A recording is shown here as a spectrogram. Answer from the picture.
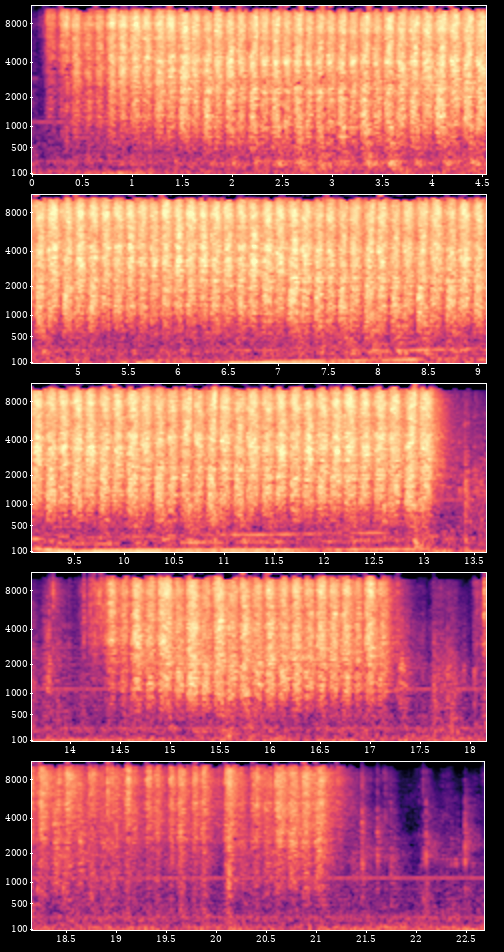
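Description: Small stiff-bristled hand brush scrubbing a painted baseboard rapidly back and forth: a dense, steady scratching for about thirteen seconds, then after a short pause two shorter bouts of scrubbing, the second quieter.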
